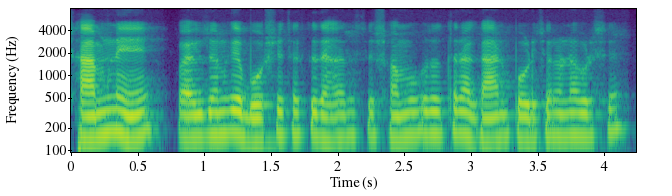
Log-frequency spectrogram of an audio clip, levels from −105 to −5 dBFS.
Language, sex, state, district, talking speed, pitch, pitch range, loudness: Bengali, male, West Bengal, Cooch Behar, 155 wpm, 155 Hz, 150-165 Hz, -22 LUFS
